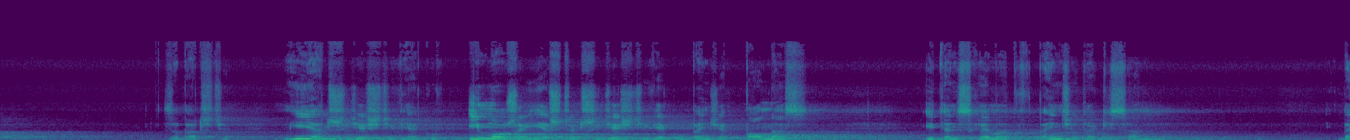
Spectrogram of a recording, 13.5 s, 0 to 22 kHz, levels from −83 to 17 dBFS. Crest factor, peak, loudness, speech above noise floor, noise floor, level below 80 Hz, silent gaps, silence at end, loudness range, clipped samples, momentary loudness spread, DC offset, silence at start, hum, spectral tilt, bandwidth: 22 dB; -10 dBFS; -30 LUFS; 27 dB; -57 dBFS; -72 dBFS; none; 0 s; 6 LU; under 0.1%; 22 LU; under 0.1%; 0 s; none; -4 dB/octave; 15.5 kHz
